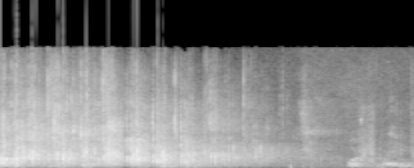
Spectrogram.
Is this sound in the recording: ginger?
no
